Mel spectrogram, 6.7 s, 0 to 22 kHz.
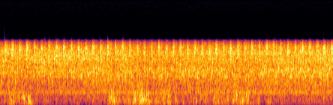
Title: b16 rod knock.3gp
